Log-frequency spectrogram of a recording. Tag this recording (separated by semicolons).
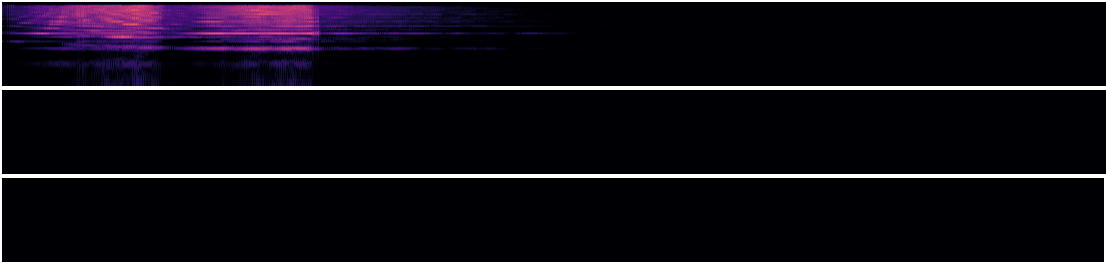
experimental; harmonica; BMP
